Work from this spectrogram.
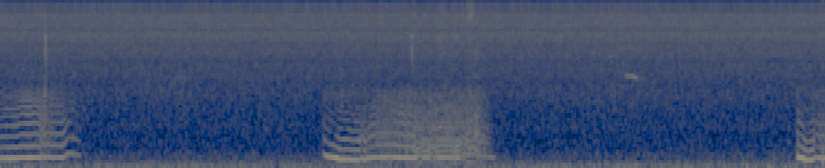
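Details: Norwegian Forest Cat snoring in deep sleep, dreaming with twitching face: harmonic snoring breaths about every two to three seconds, one ending in a rougher, noisier rasp, above a low indoor hum.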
